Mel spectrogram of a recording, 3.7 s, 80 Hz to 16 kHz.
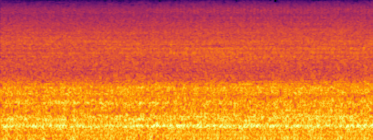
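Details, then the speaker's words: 2010 Hyundai Avega GX, odometer reading 109, idling after about 10 minutes of warm-up, before an oil change and engine flush: a smooth, even idle with a faint low rumble, slightly rough but normal. "ee sedikit kasar sedikit ya. Tapi enggak sih, enggak kasar-kasar ya normal aja."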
